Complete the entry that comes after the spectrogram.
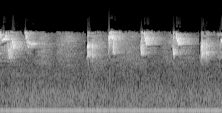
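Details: Long-tailed shrike giving sparrow-fight imitations: a series of harsh, descending chirps, some doubled, spaced about half a second apart, with a low steady hum in the background.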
